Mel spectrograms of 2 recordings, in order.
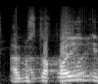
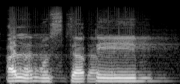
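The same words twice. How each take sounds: First: The qi sound is strong and heavy. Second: The qi sound is light and weak. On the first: The speaker calls it wrong. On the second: The speaker calls it right.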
